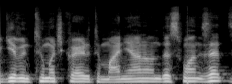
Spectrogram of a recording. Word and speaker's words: Magnan: I feel like people are giving too much credit to Magnan on this one. Is that how you pronounce his last name? Magnan, yeah.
